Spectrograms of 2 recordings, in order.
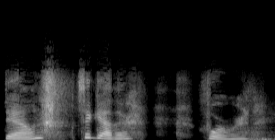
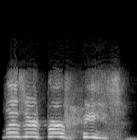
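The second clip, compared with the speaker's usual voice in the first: excited announcement; 7 semitones higher, 4 dB louder, slower than usual. Real, not acted. Coach announces next exercise.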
